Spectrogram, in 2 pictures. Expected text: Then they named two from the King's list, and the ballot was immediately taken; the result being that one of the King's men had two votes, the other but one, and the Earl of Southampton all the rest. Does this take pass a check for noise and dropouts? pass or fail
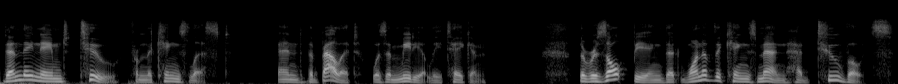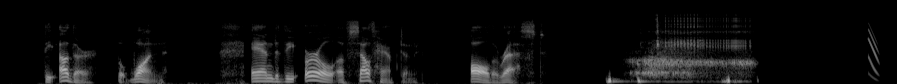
fail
